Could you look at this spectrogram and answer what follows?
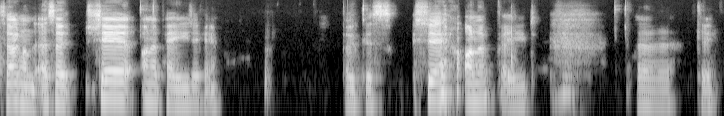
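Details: Self-reported stuttering in a female speaker during live spontaneous speech.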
